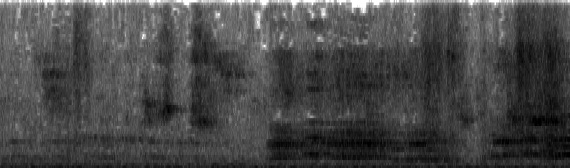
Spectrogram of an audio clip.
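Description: A rooster crowing: one long, slowly falling call that starts about halfway through and runs on to the end, over a steady low hum.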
